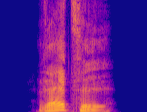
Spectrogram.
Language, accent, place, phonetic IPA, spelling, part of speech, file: German, Germany, Berlin, [ˈʁɛːt͡sl̩], rätsel, verb, De-rätsel.ogg
- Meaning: inflection of rätseln: 1. first-person singular present 2. singular imperative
